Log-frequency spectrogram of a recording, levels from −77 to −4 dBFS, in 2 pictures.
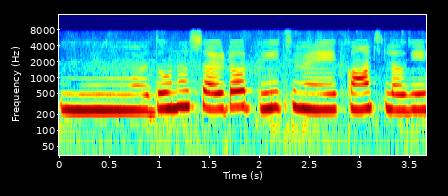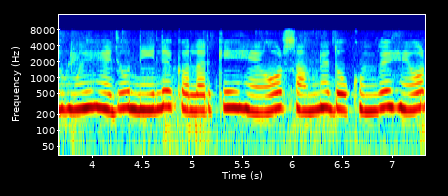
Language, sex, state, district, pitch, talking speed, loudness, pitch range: Hindi, female, Goa, North and South Goa, 255 Hz, 190 wpm, -13 LUFS, 245-265 Hz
